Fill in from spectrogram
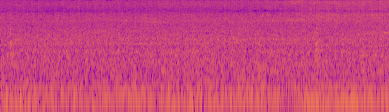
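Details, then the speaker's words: Maruti Suzuki WagonR on CNG after fixing the failure to convert to CNG (CNG filter/pressure regulator service), idling: low even rumble without the earlier heavy shaking and misfire; engine now runs smoothly, AC works. "पहले engine बहुत हिल रहा था missing हो रहा था अभी देखि perfect है"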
